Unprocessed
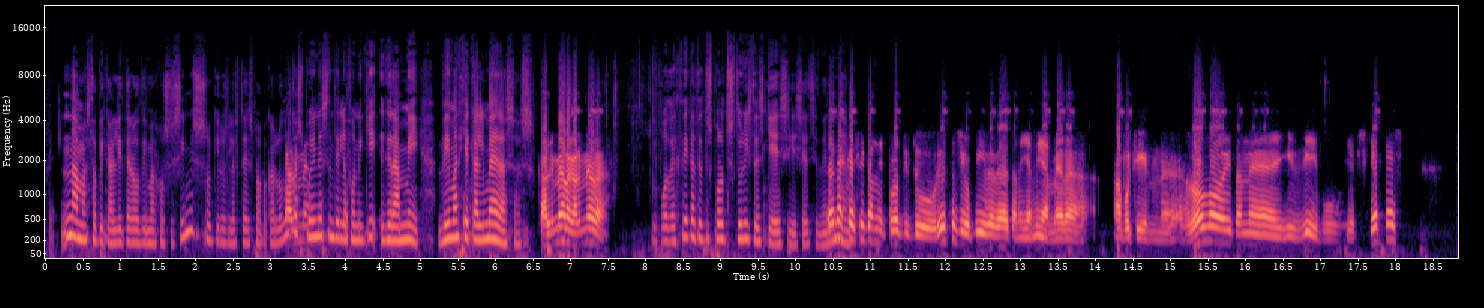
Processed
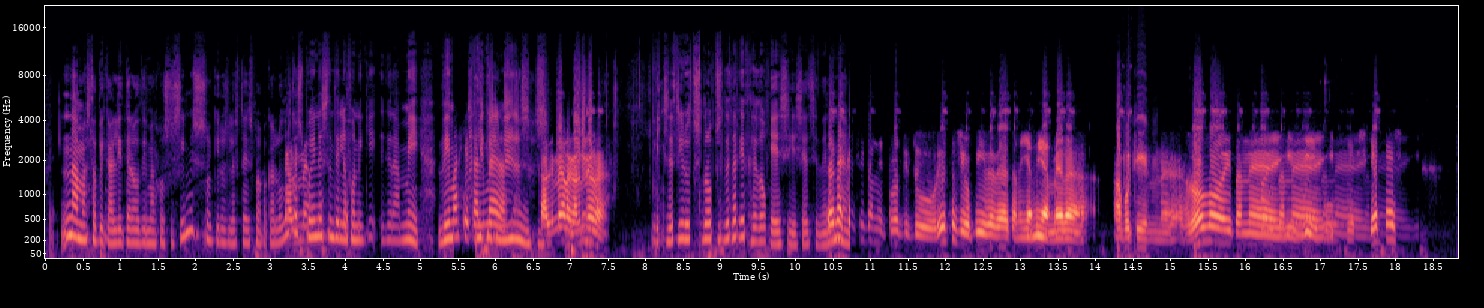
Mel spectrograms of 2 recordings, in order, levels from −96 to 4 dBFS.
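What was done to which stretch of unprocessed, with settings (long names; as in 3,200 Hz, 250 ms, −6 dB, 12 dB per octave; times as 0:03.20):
0:00.99–0:03.42: phaser whose notches keep moving one way rising 1.7 Hz
0:04.14–0:04.92: duck −16 dB, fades 0.17 s
0:05.44–0:07.38: three-band delay without the direct sound mids, highs, lows 200/310 ms, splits 350/2,100 Hz
0:08.16–0:09.68: reverse
0:10.74–0:12.24: fade in
0:13.10–0:13.85: hollow resonant body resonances 290/590/2,500 Hz, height 11 dB
0:14.37–0:14.84: windowed peak hold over 3 samples
0:15.64–0:16.60: delay throw 570 ms, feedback 20%, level −4.5 dB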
